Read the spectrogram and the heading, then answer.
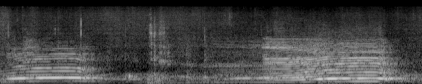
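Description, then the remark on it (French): Two long, loud moos from Prim'Holstein dairy cows on the GAEC d'Opiac dairy farm near Camarès in southern Aveyron, France, each drawn out over about a second, separated by a short pause filled with faint background noise. No one speaks. “En vache laitière Primo Holstein”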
